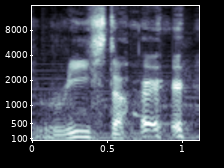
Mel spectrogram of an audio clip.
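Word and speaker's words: Ristar: Also, the name Rystar is supposed to be pronounced as Restar. I believe it is a joke slash wordplay on the English word restart.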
